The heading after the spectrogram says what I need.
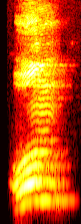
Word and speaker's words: Om: You don't even have to write it as A-U-M. A-U-M and all is only for your understanding. Om is a single syllable. It is Om only.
